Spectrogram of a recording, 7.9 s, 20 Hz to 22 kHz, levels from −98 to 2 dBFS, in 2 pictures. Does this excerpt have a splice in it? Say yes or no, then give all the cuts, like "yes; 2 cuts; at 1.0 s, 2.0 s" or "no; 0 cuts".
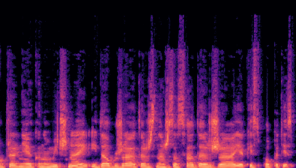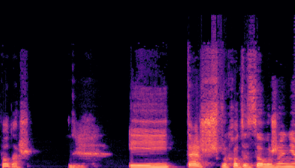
no; 0 cuts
